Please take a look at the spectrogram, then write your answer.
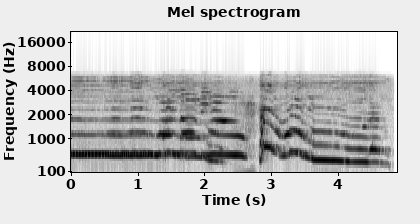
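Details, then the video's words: Pet Labrador Retriever in a group howl, drawn-out tonal howl held steady, wavering, then breaking upward into a descending wail that fades at the end. "My Talking Dog Lab Duke says I love you"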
